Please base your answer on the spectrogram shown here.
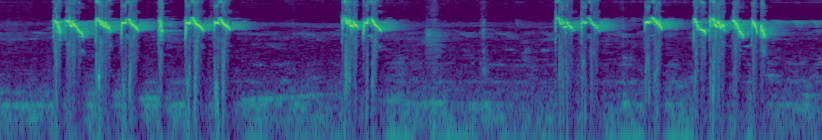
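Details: Oriental white-eye in ngalas style mixed with canary-style fill phrases, used as a training recording. Loud, very high chattering notes come in three rapid bursts of quick repeated chirps, separated by short pauses.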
